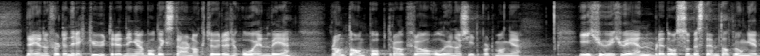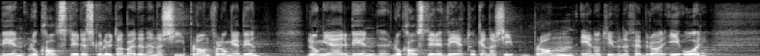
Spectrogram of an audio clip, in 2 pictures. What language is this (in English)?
Norwegian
